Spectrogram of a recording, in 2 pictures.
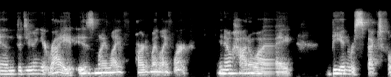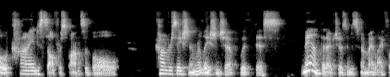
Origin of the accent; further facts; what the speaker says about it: Midwest, United States; you know, I grew up in the Midwest.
